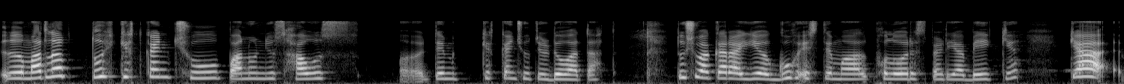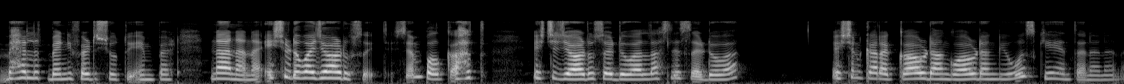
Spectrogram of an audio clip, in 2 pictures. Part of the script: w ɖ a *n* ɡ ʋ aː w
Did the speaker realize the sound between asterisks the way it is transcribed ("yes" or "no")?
no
